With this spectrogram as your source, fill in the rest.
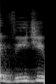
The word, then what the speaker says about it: Ouija: पहले है ये वीजी बोर्ड्स। इनकी स्पेलिंग होती है OUIJA, लेकिन प्रोनाउंस इन्हें VG किया जाता है।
